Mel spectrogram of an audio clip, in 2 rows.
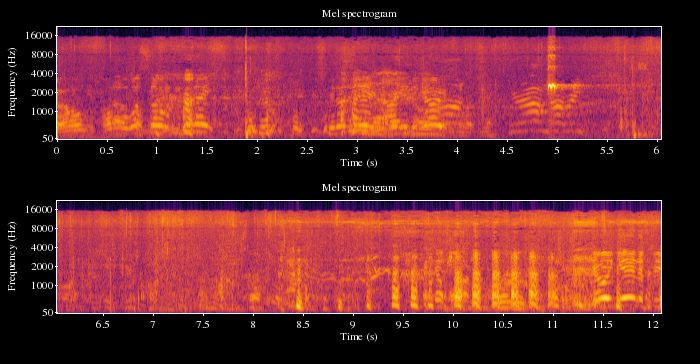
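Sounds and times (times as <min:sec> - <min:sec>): players scuffling on grass: 0:00.0 - 0:12.0
referee's whistle blast: 0:04.8 - 0:05.4.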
